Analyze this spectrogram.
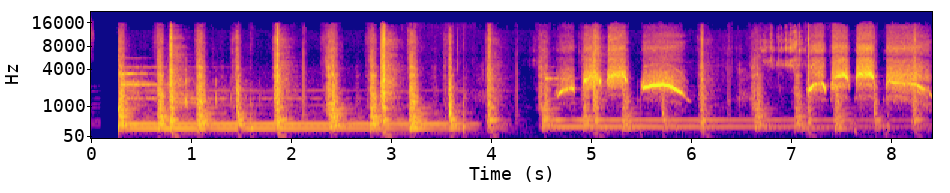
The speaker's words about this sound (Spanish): Así es, ¿cómo anda con ese silbidito, eh? Qué chido.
